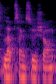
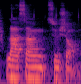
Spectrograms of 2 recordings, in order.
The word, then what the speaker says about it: Lapsang Souchong: The name Lapsang Souchong is actually derived from the local Fujianese dialect for this tea, Lapsang Souchong.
